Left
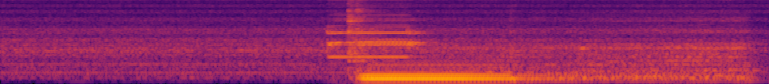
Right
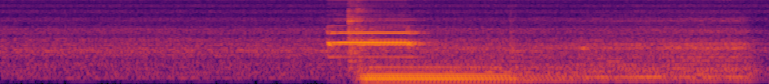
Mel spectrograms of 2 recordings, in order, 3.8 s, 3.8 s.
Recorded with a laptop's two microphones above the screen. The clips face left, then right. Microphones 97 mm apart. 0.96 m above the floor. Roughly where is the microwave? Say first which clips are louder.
Left 4 dB; left.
